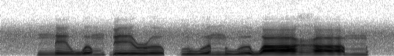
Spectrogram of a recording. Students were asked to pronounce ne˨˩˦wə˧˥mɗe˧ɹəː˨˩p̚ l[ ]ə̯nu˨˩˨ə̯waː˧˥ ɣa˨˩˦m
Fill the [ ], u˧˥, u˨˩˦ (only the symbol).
u˨˩˦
